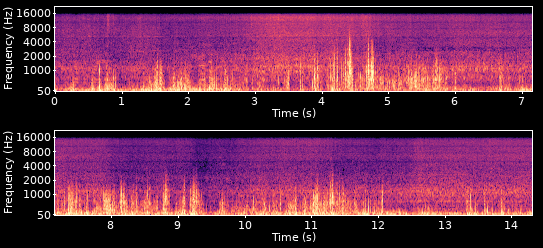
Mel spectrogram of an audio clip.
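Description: Leaves rustle in the wind.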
